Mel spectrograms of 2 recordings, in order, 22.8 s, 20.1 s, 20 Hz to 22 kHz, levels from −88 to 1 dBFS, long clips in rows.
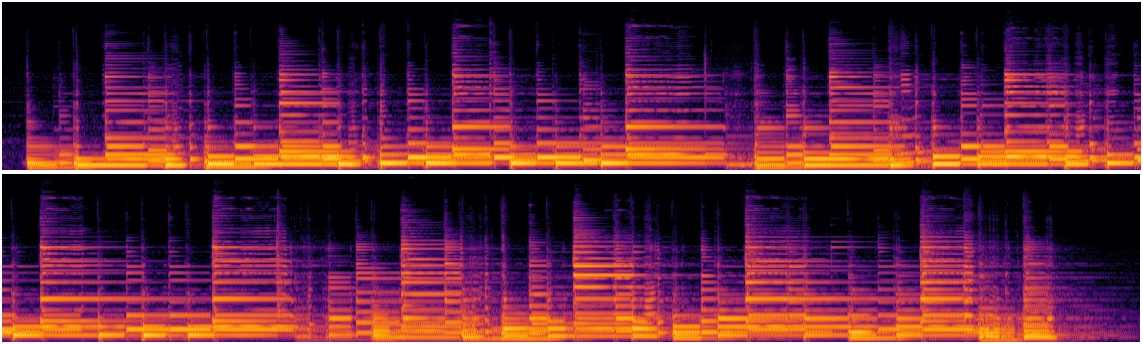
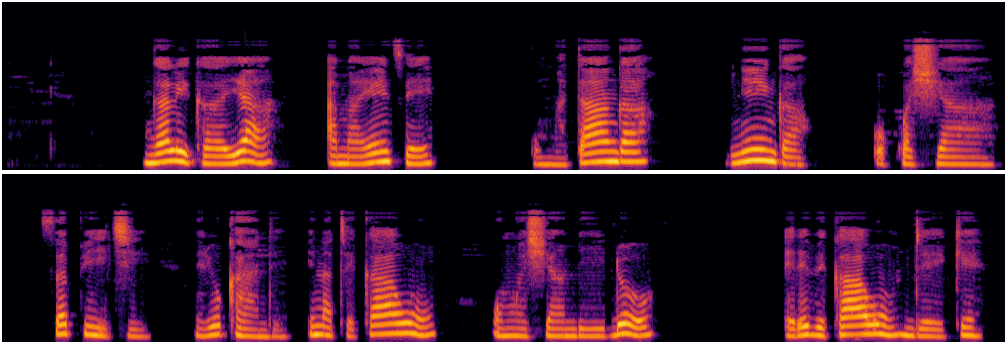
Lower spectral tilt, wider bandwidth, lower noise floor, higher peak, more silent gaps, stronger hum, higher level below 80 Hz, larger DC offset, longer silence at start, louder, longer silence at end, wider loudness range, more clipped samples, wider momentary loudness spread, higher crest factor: first, -8.5 dB/octave vs -5.5 dB/octave; second, 8 kHz vs 9.4 kHz; second, -48 dBFS vs under -90 dBFS; about the same, 0 dBFS vs 0 dBFS; second, none vs 4.92-4.96 s, 17.53-17.57 s; neither; first, -52 dBFS vs -64 dBFS; neither; second, 0.25 s vs 1.4 s; about the same, -16 LUFS vs -17 LUFS; first, 0.7 s vs 0.25 s; about the same, 4 LU vs 5 LU; neither; second, 6 LU vs 16 LU; about the same, 14 dB vs 18 dB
